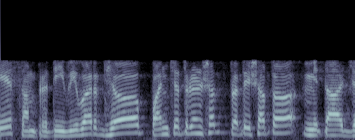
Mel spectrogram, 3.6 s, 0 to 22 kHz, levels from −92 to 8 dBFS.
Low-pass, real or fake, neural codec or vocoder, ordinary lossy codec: 3.6 kHz; fake; codec, 16 kHz, 8 kbps, FunCodec, trained on Chinese and English, 25 frames a second; none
